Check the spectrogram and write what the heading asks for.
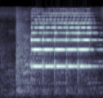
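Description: A steady, high-pitched electronic beep, one unchanging tone, starts a little over half a second in and lasts just over a second. It is preceded by a brief rustle.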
